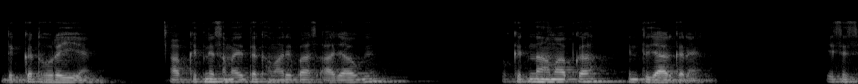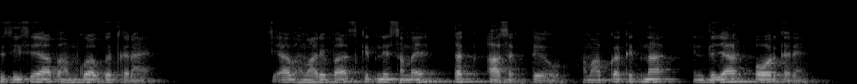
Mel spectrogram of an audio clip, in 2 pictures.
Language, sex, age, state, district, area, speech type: Hindi, male, 30-45, Madhya Pradesh, Gwalior, urban, spontaneous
